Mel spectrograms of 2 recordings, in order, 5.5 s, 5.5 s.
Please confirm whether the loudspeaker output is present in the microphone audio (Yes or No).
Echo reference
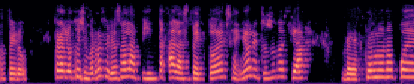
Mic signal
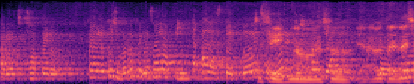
Yes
